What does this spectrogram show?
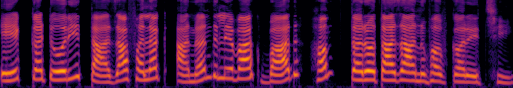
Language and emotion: Maithili, happy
